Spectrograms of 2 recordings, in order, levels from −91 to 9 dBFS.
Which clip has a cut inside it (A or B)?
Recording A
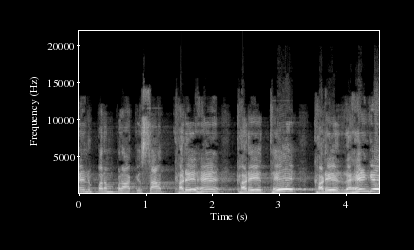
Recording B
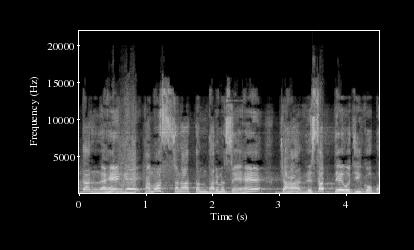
B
